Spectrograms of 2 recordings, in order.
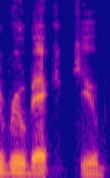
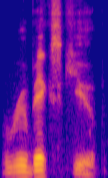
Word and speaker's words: Rubik's Cube: it probably is actually Rubik Cube someone said not the look up Rubik's Rubik is the Creator's name so it is his Cube so it's pronounced Rubik's Cube okay so I'm a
